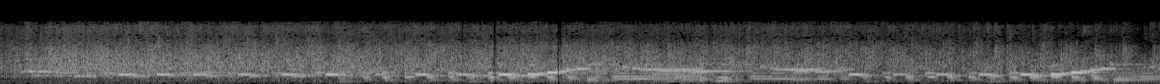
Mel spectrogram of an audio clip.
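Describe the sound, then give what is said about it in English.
Chopin's Minute Waltz plays as the theme tune of a comedy panel game: quick piano figures with repeated rising runs, mixed with steady applause throughout. “as the minute waltz fades away”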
